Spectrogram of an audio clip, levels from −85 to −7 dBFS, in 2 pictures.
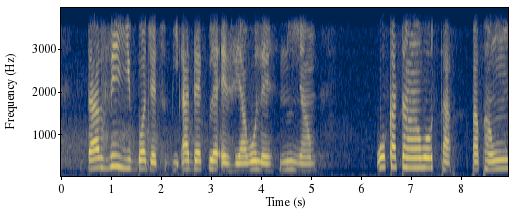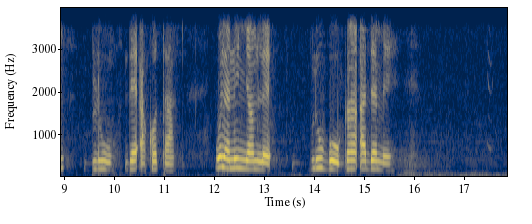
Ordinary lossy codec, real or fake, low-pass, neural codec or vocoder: Opus, 24 kbps; real; 3.6 kHz; none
